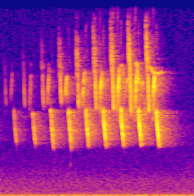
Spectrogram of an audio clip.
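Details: A very close, loud Ovenbird, well hidden beside a trail on an overcast morning hike, sings a fast, ringing series of high two-note phrases, about eight per second, growing steadily louder over nearly three seconds.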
